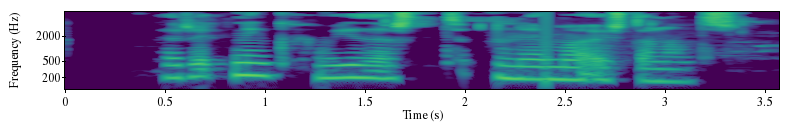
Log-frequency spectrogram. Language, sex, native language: Icelandic, male, Icelandic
